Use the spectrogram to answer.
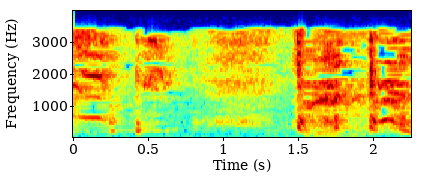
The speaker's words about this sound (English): Excuse me, woke up with a cough this morning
